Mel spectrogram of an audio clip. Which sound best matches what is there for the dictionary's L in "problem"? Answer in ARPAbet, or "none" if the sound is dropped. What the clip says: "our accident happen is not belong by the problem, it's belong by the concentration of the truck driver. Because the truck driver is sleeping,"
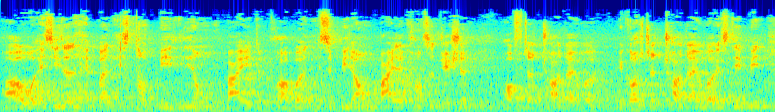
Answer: none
